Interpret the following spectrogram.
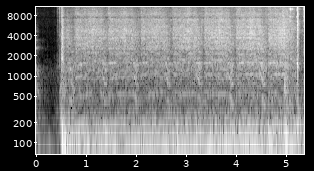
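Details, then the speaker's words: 1969 Mercury Cougar XR7 convertible V8 compression test, throttle held open, cylinder 1: starter cranks with steady, even low thumps about twice a second, no skips; reads about 168-170 psi, good compression. "Hold the throttle open, sir, and I will crank it. Hold the throttle open. You always hold the throttle open."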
